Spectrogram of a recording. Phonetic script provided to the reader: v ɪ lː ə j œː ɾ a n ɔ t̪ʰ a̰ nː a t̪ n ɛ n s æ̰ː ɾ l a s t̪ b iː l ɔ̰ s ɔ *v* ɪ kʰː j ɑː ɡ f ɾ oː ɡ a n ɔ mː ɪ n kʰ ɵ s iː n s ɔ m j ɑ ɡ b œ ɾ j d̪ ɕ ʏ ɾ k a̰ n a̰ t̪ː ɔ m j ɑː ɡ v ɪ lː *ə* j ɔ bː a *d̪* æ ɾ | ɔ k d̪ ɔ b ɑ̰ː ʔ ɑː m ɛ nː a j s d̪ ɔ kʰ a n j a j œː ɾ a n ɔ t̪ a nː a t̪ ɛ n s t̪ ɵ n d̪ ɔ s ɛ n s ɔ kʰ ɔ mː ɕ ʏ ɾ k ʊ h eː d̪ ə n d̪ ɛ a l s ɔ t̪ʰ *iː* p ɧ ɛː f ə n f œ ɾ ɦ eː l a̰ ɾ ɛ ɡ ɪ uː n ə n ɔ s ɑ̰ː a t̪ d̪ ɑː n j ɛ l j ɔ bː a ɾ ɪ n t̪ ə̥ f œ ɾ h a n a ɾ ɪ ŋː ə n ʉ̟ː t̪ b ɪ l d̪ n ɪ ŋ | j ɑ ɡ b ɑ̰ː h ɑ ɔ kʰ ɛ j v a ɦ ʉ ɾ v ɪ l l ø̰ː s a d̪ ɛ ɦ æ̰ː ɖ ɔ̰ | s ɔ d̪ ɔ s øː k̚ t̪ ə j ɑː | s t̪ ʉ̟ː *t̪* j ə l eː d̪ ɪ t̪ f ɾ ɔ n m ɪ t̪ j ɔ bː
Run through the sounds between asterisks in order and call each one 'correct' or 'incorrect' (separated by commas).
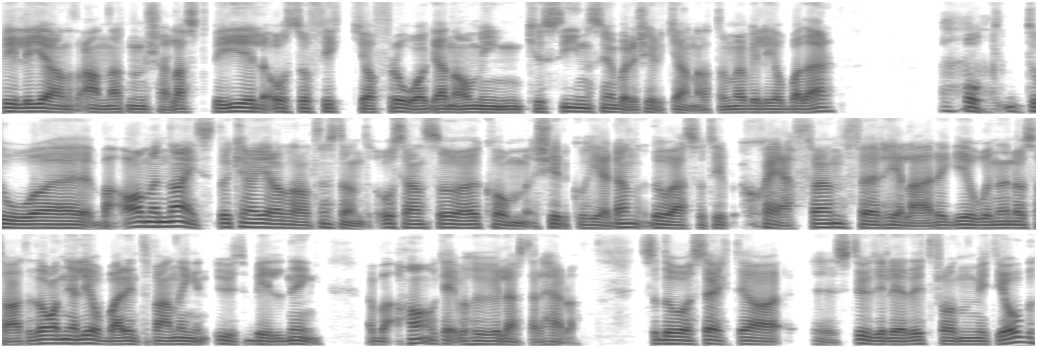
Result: incorrect, correct, correct, incorrect, incorrect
